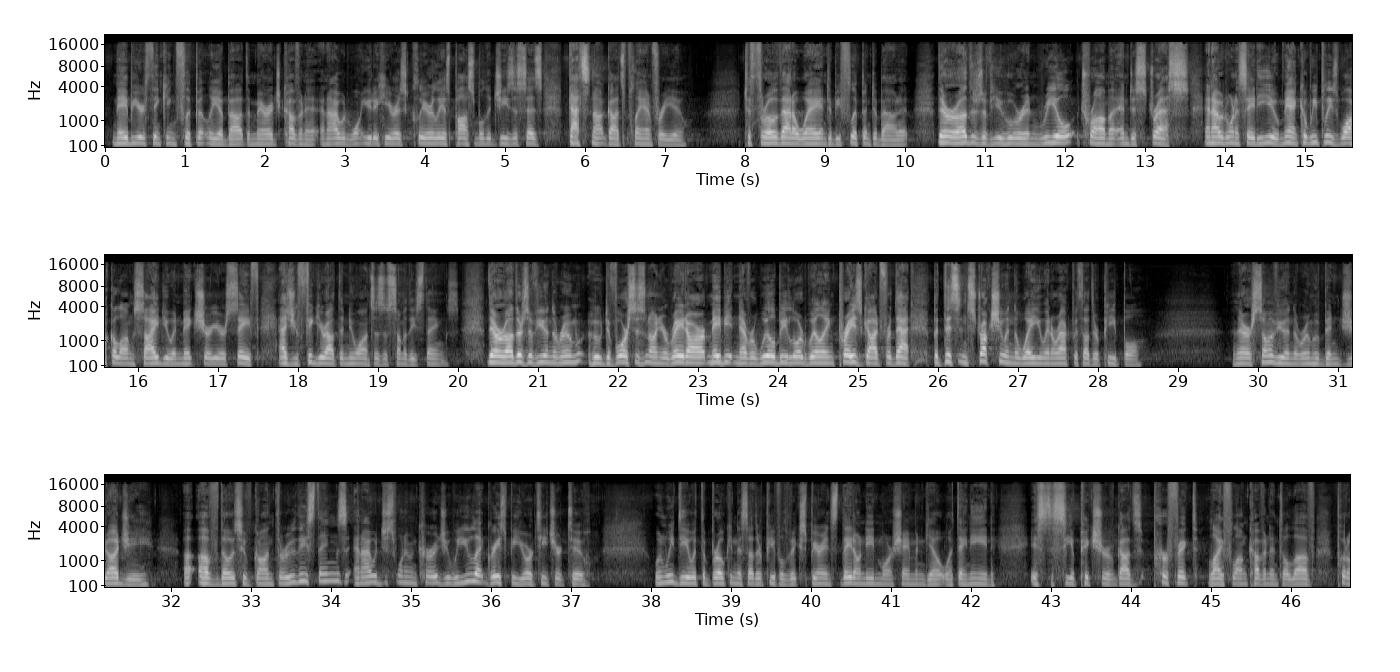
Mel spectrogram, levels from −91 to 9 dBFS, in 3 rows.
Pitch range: 150-175 Hz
